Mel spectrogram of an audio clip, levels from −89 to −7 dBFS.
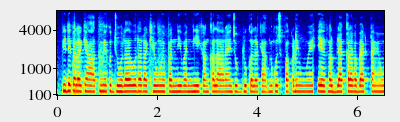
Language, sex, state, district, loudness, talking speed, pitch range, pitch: Hindi, female, Uttarakhand, Uttarkashi, -18 LUFS, 285 wpm, 205-210 Hz, 210 Hz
